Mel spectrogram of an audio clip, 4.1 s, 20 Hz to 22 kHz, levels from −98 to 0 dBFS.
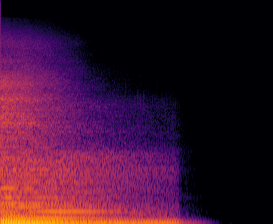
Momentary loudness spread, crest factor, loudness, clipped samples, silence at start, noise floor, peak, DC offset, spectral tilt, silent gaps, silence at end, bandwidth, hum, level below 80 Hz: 18 LU; 16 dB; -27 LUFS; under 0.1%; 0 s; under -90 dBFS; -10 dBFS; under 0.1%; -6.5 dB/octave; none; 1.35 s; 10 kHz; none; -26 dBFS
